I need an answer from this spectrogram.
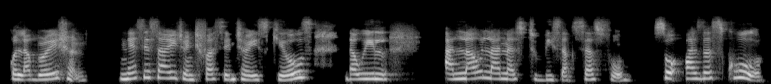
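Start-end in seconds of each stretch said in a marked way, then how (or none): none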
